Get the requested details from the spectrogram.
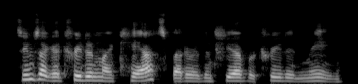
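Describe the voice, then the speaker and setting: A woman speaks in a normal speaking voice, fairly low in pitch with ordinary pitch variation. Her pace is moderate and the background is quiet. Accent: American. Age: 60s. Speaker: vlogger. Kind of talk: casual monologue.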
